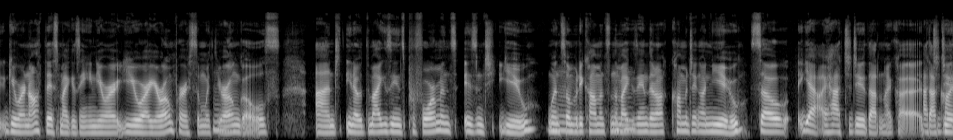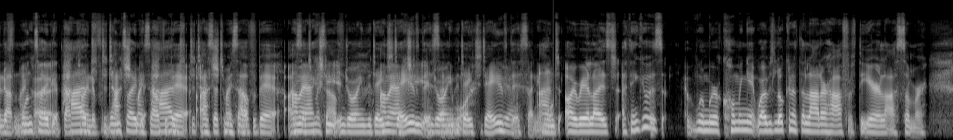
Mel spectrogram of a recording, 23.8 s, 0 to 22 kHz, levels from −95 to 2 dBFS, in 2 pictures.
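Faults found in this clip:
Speech heard twice, 11.55–18.83 s: second full-band copy trails by about a second at roughly equal level, dry, cutting in and out abruptly; starts just before "I realized I think". Doubled audio track, likely a second, slower capture path.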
